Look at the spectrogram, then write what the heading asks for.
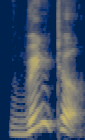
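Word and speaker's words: winter: विंटर कहते हैं ना किस your W एंड बाइट your वीज डब्लू डब्लू है ना यहां पे विंटर देख रहे हो किस कर रहे हैं विंटर और जब वी बोलोगे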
